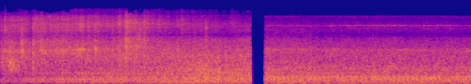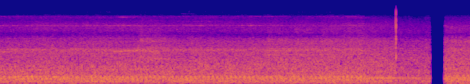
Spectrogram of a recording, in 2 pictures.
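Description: Steady city street traffic noise: a continuous rumble and hiss, cut off sharply for an instant about two and a half seconds in and again near the end.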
